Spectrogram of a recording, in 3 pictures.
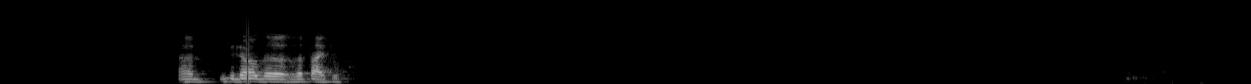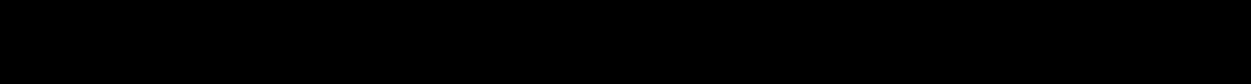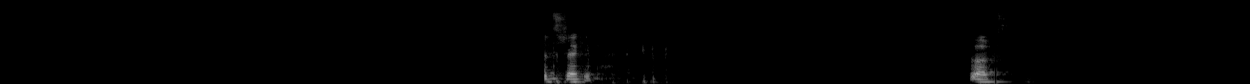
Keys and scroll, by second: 2.8 Down, 4.3 Down, 7.4-8.1 typing, 8.6 Right, 9.3 Right, 10.4-11.6 typing, 12.4 Right, 12.6-12.9 Right, 12.9-14.6 typing, 15.9-16.6 typing, 19.5-24.9 typing, 26.8-27.3 typing, 29.7-30.4 typing, 32.0-33.4 typing, 34.6 typing.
